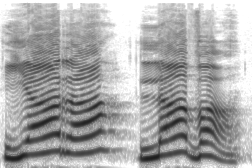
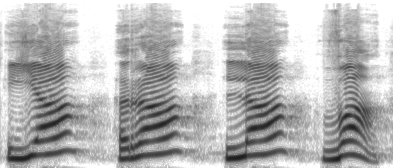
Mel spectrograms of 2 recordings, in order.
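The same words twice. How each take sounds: First: या, रा, ला, वा called out loud and distinct; या, रा, ला, वा spoken loudly as clean syllables; clear sound demo. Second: या, रा, ला, वा drawn out very slowly, each syllable held; teacher slowly sounding out या, रा, ला, वा; slow syllable drill. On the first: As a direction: call out या, रा, ला, वा clearly to the class. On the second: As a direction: stretch each of या, रा, ला, वा slowly so students can copy. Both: Shown as a demonstration. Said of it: "ध्यान दें।".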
